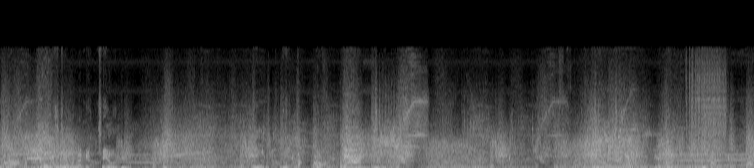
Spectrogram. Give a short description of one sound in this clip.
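Punches and kicks land with sharp impacts.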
